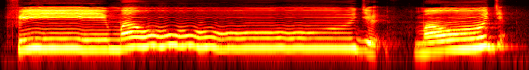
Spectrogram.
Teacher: mad lin ya karena wau mati diawali dengan fathah berada di waqaf ya sifat Lin berada di wakaf itu mad lin Panjang boleh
